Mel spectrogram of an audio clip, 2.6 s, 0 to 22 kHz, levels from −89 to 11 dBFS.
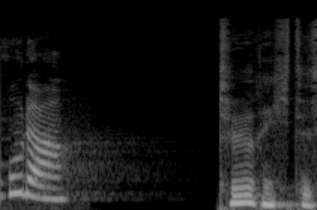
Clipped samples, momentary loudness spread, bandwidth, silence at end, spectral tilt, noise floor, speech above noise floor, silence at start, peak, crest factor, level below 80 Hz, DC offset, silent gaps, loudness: under 0.1%; 15 LU; 15.5 kHz; 0 s; -7 dB/octave; -80 dBFS; 49 dB; 0 s; -18 dBFS; 14 dB; -56 dBFS; under 0.1%; none; -31 LUFS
